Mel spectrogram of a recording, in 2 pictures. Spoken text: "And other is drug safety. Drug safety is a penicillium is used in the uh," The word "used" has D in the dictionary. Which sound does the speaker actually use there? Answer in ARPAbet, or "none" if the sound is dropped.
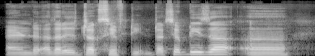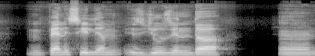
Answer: none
